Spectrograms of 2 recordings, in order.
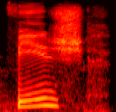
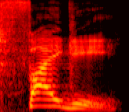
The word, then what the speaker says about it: Feige: I'm not quite sure how to pronounce his name. Fij. Oh my god, it's Feige. That's like saying, is it Rion Johnson?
